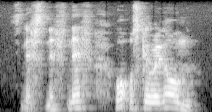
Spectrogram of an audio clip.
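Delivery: usual speaking voice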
